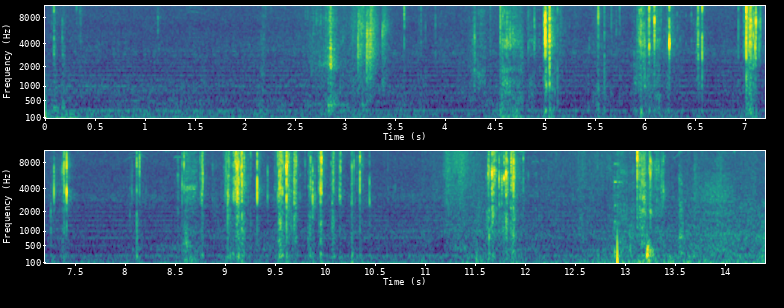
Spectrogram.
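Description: Gloved hands working compost soil blocks and small plastic plant pots: scattered short crunches and rustles of compost with light clicks of plastic.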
